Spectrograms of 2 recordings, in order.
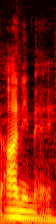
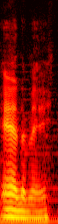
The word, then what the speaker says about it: anime: very relevant but uh someone told me that I've been pronouncing anime wrong right but I go back and forth if I'm speaking Japanese I would use anime and if I'm speaking English I would say anime right but anime anime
